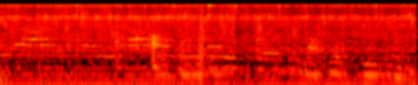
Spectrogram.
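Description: Food sizzles and fries in a pan on the stove during home cooking, a soft steady crackle with occasional sharper pops and faint stirring, heard alone at low level.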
